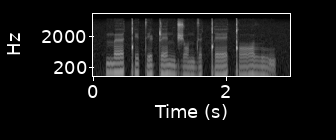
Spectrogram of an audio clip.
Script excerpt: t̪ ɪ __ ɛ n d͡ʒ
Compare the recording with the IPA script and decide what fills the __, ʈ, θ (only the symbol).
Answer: ʈ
